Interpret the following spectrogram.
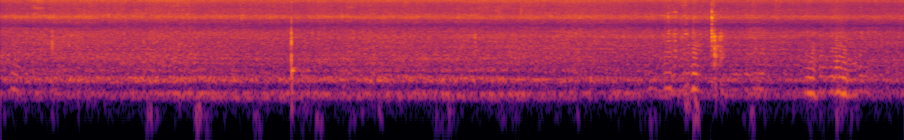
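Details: Apis cerana hive being harvested for honey in a traditional old box. An even, sustained hum of the bees fills the clip, with scattered light clicks and taps from work on the combs.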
